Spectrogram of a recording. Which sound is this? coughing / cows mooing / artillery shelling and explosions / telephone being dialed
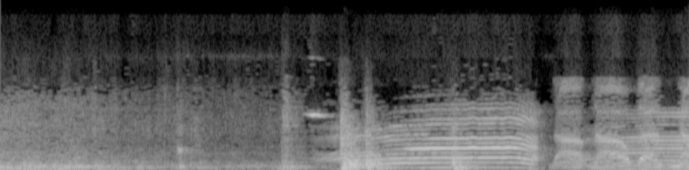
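cows mooing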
